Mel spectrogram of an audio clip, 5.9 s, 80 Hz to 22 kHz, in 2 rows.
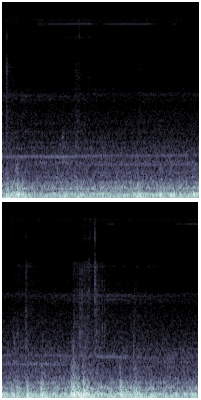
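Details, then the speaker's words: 2009 Jeep Compass 4x4 driven over bumps, heard inside: dull low thumps and rattles through the floor over steady road rumble; caused by worn front sway bar links after the rest of the front suspension checked fine. "okay this is a 2009 Jeep Compass 4x4 complaint it's over bumps it makes a really bad noise"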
